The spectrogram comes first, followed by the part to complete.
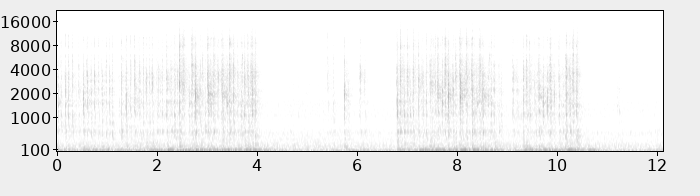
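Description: Typing on a computer keyboard: a run of rapid keystrokes, a pause of about three seconds broken by a few single key presses, then another fast run that stops about two thirds of the way through.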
